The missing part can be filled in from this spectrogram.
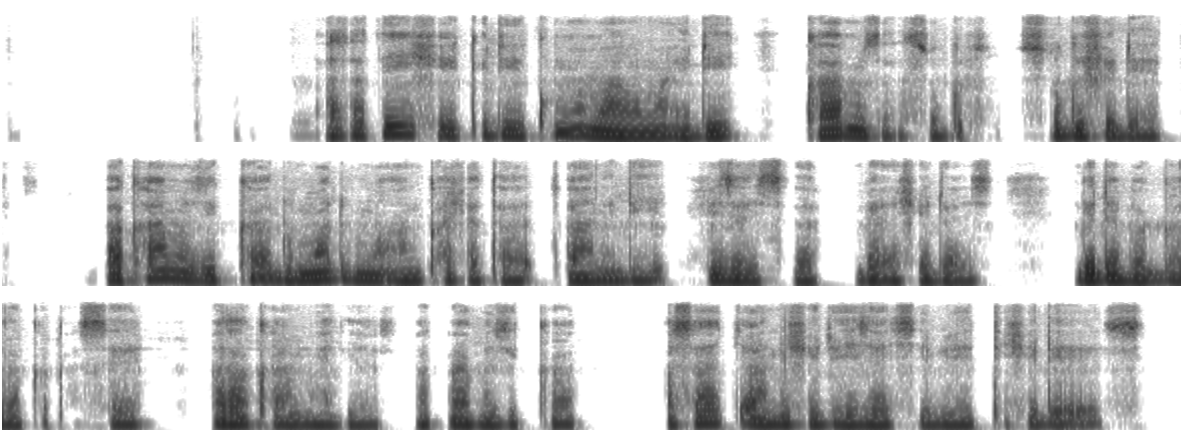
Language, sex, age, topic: Gamo, male, 25-35, government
